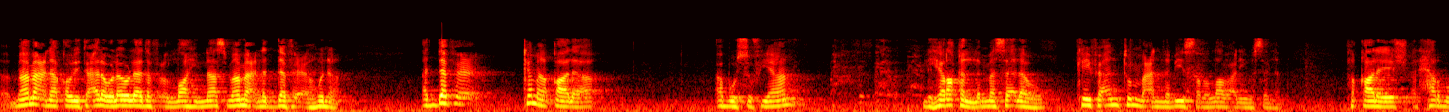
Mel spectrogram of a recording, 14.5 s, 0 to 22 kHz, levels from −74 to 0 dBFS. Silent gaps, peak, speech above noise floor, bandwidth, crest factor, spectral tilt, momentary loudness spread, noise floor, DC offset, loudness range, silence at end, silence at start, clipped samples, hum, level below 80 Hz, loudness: none; 0 dBFS; 22 dB; 6.4 kHz; 22 dB; -7 dB/octave; 19 LU; -42 dBFS; under 0.1%; 6 LU; 0 s; 0 s; under 0.1%; none; -44 dBFS; -20 LUFS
